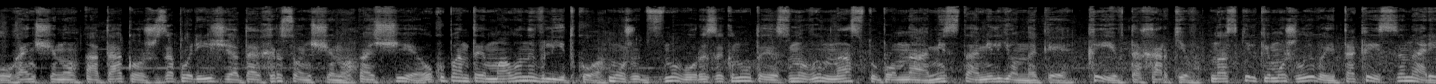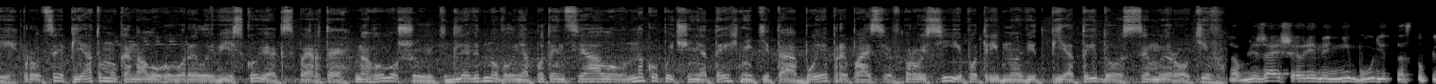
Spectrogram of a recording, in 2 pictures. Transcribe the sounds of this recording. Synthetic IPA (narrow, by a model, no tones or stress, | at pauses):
lˠʊɦɑnʲʃt͡ʃɪnʊɐt̪ɑkɔʒzɐpɔɾʲiʒʲːɐt̪ɐxersɔnʲʃt͡ʃɪnʊɐʃt͡ʃɛɔkʊpɑnt̪ɪmɑlˠɔnɛwlʲit̪kʊmɔʒʊtʲznɔʋʊɾezɪknut̪ɪznɔʋɪmnɑst̪ʊpɔmnɐmʲist̪ɑmʲilʲjɔnːɪkɪkɪjiwt̪ɐxɑrkʲiwnɐskʲilʲkɪmɔʒlˠɪʋɪjt̪ɐkɪst̪senɑɾʲijpɾɔt̪sɛpʲjat̪ɔmʊkɐnɑlˠʊɦɔʋɔɾɪlˠɪʋʲijsʲkɔʋʲiekspɛrt̪ɪnɐɦɔlˠɔʃʊjʊtʲd̪lʲɐʋʲid̪nɔʋlˠenʲːɐpɔt̪enʲt͡sʲiɑlˠʊnɐkʊpɪt͡ʃenʲːɐt̪ɛxnʲikʲit̪ɐbɔɛpɾɪpɑsʲiwrɔsʲijipɔt̪ɾʲibnɔʋʲid̪pʲjɐt̪ɪd̪ɔsɪmɪɾɔkʲiwnɔblʲɪʐajʂəjɛʋɾʲemʲɐnʲɪbudʲɪt̪̚nɐst̪ʊpʲ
